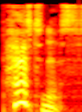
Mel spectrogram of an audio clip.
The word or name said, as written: pastness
